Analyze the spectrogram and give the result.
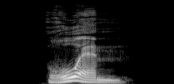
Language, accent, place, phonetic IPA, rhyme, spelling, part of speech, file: German, Germany, Berlin, [ˈʁoːəm], -oːəm, rohem, adjective, De-rohem.ogg
- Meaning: strong dative masculine/neuter singular of roh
